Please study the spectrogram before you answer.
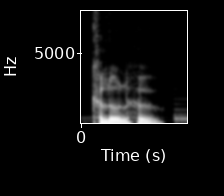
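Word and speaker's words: Cthulhu: now known as the cthulu Mythos a term he did not coin himself this word is intentionally non-human and there is no correct pronunciation Lovecraft suggested the closest pronunciation is Kulu unlike most horrific creatures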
